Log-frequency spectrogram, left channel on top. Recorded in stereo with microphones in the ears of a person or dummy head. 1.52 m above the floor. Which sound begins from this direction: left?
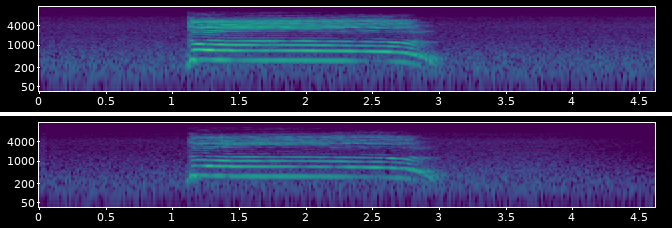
A shout, at 1.1 s.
